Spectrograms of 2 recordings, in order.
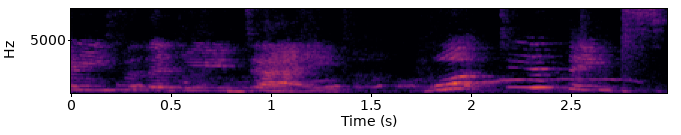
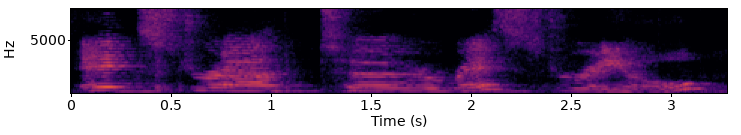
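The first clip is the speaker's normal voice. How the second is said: EXTRATERRESTRIAL slowly, one chunk at a time; very slow, measured EXTRATERRESTRIAL in parts; in syllable parts; 2 semitones lower, much slower than usual. Shown as a demonstration. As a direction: demonstrate EXTRATERRESTRIAL broken into syllables. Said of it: "if you see it in parts".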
